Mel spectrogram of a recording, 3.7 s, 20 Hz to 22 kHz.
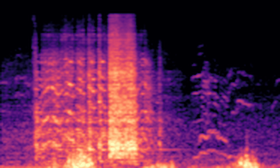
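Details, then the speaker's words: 1979 Dodge D100 Adventurer pickup, cranking on starting fluid with a weak battery: brief sluggish, dragging, uneven cranking bursts, no start; starter drive getting tired, slow cranking, no fuel yet reaching carburetor. "Starter drive's getting tired."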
